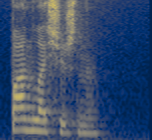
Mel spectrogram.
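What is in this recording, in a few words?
"панласьыштны", Komi, female; audio dict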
